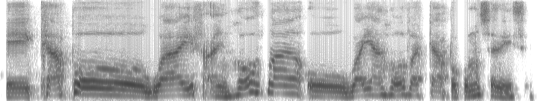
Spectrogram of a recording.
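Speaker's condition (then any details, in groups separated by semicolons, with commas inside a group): No condition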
